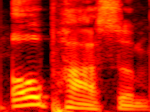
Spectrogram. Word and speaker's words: opossum: It's pronounced opossum is there, the actual traditional spelling yeah. – and pronunciation of the animal possum.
